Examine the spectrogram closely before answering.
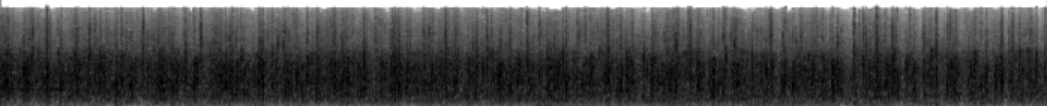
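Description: A crowd applauding steadily, a dense clatter of many hands clapping.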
